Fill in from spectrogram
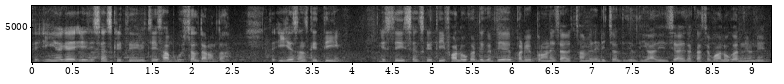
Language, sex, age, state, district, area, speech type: Dogri, male, 18-30, Jammu and Kashmir, Kathua, rural, spontaneous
